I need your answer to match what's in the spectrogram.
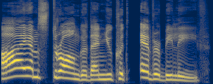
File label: Female Draenei; Tamsin Mission6 Intro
